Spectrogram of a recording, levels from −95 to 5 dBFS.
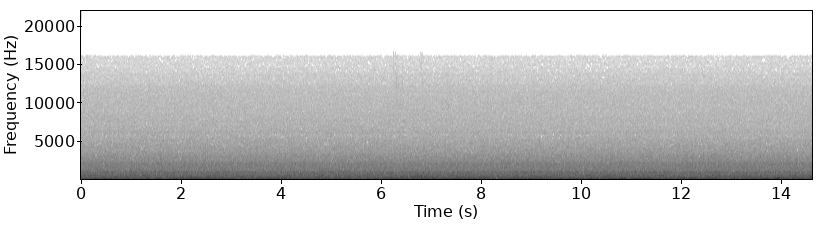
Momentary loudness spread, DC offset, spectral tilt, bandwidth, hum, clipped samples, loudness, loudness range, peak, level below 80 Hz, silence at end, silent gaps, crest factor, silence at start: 2 LU; under 0.1%; -7 dB/octave; 15.5 kHz; none; under 0.1%; -26 LUFS; 1 LU; -10 dBFS; -36 dBFS; 0 s; none; 14 dB; 0 s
